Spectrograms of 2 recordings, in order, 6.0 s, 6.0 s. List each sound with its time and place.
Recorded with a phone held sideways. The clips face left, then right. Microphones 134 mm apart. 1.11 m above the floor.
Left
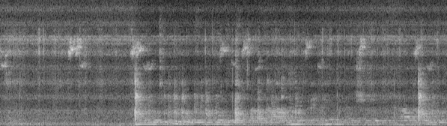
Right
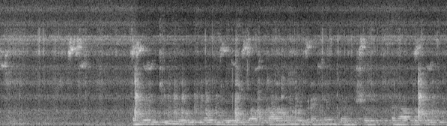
1.8 s a woman speaking: 60° right (ahead or behind), 7 m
